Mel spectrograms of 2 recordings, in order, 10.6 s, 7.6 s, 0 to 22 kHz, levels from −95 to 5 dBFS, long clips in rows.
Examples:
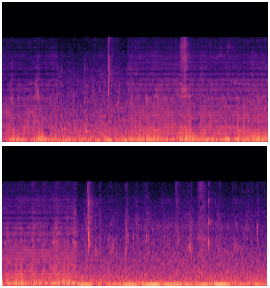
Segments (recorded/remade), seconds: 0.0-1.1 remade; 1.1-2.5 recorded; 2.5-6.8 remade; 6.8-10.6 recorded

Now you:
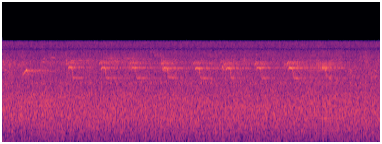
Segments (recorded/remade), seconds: 0.0-6.1 recorded; 6.1-6.7 remade; 6.7-7.6 recorded

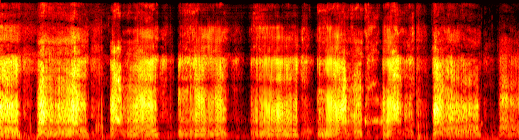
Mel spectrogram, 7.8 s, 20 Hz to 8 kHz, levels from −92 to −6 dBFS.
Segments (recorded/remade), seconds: 0.0-1.6 recorded; 1.6-6.2 remade; 6.2-7.8 recorded

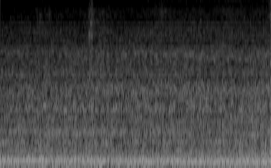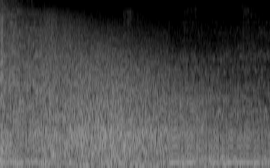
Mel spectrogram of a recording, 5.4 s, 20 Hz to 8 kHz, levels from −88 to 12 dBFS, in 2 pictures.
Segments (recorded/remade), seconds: 0.0-3.1 remade; 3.1-4.4 recorded; 4.4-5.4 remade

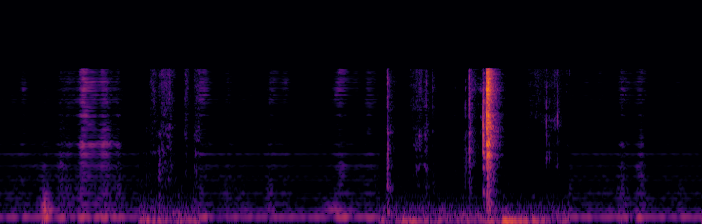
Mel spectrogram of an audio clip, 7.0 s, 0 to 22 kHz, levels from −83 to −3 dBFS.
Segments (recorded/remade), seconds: 0.0-1.4 remade; 1.4-2.0 recorded; 2.0-3.8 remade; 3.8-5.7 recorded; 5.7-7.0 remade

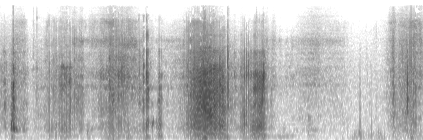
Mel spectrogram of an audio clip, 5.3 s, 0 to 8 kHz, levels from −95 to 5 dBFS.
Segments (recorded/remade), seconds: 0.0-0.5 recorded; 0.5-3.7 remade; 3.7-5.3 recorded

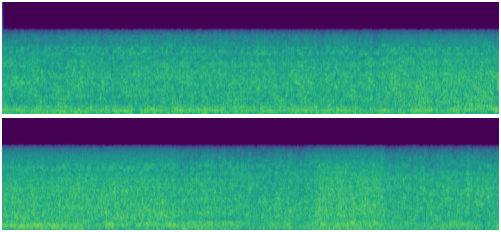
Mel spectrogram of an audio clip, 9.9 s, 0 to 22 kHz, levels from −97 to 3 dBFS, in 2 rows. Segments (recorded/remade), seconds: 0.0-3.8 remade; 3.8-6.7 recorded; 6.7-8.1 remade; 8.1-8.8 recorded; 8.8-9.9 remade

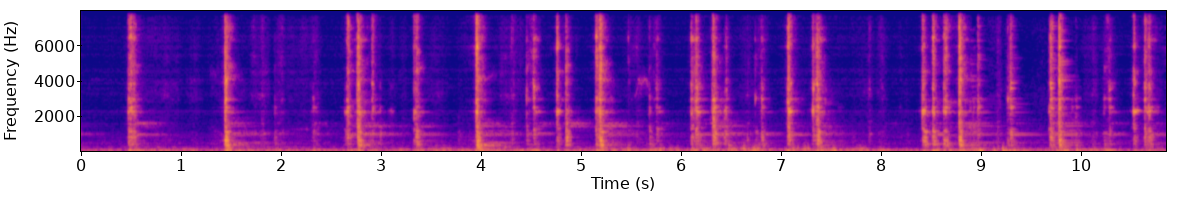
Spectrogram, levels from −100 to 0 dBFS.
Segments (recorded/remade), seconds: 0.0-8.9 remade; 8.9-10.0 recorded; 10.0-10.9 remade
